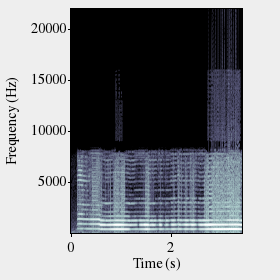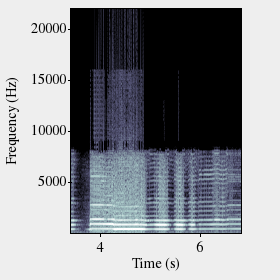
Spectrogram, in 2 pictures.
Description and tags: Noise Hunting horn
